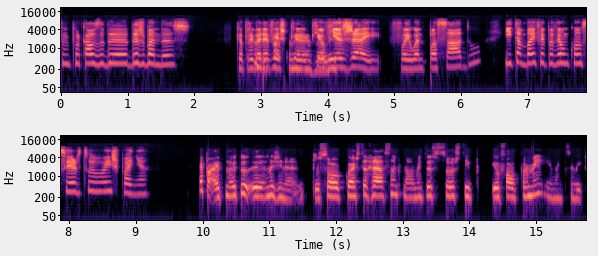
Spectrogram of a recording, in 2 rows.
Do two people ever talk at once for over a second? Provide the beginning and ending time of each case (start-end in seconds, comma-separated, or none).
2.9-4.2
